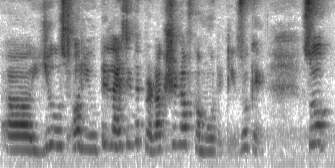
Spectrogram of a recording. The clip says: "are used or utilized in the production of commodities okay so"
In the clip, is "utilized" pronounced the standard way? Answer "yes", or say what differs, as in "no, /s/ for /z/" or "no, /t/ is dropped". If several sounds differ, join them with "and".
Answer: no, /d/ is dropped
